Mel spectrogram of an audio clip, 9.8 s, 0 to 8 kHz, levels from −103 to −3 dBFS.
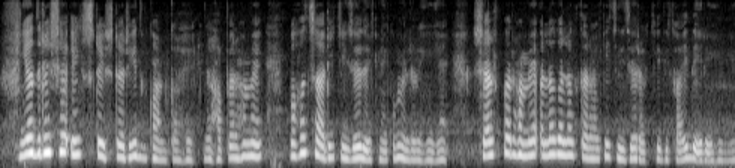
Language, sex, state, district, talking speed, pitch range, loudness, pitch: Hindi, female, Rajasthan, Churu, 185 wpm, 175-240 Hz, -19 LUFS, 200 Hz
